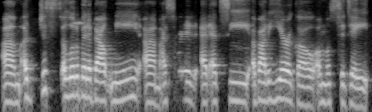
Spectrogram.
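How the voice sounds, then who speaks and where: A woman's voice: lowish voice, steady tone, moderate pace, a little mellow. A woman introducing herself as a webinar panelist. She sounds friendly and a little self-deprecating. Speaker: panelist, diversity lead.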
